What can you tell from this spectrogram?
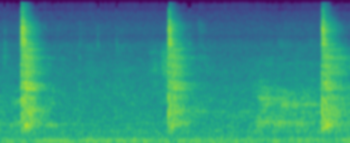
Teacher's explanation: Ang dulo ng dila na dumidikit sa loob ng mga ngiping itaas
